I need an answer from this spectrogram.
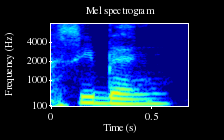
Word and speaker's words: Seabang: caranya fasih tersebut adalah sibeng tulisannya saya Abang bacanya sibeng sibeng singkatan dari Seaworld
